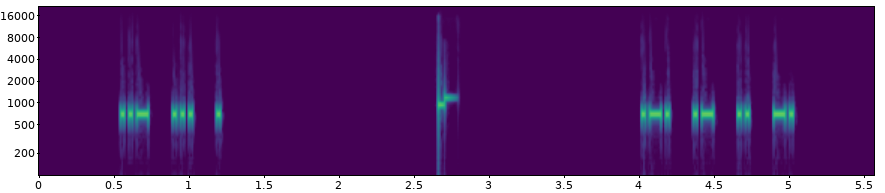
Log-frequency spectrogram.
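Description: Rapid Morse code tones sending common English words at 45 words per minute with doubled character spacing, in a steady mid-pitched beep, sounding two quick bursts of dots and dashes separated by a silent pause broken once by a sharp click.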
